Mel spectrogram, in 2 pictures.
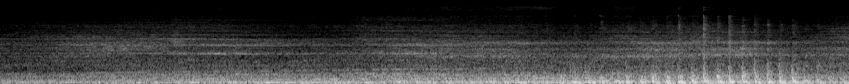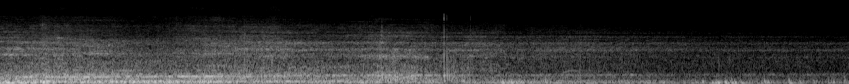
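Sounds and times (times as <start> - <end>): train wheels clattering over rail joints: 5.4 - 9.4.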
